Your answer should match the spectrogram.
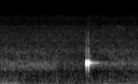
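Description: A single short beep about a second in, against near silence: the keypress beep of the KeyPress OSD shortcut-display software, sounding as a keyboard shortcut is pressed.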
